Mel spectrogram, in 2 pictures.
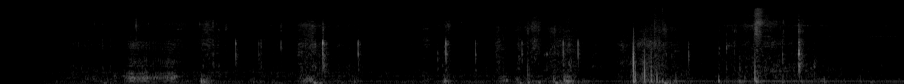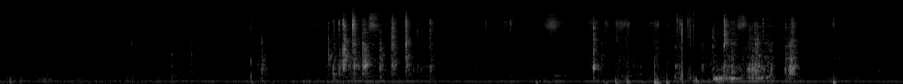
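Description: Faint clicks and rustles of plastic toys being handled on carpet, a toy car and horse trailer being pushed and moved about, with a couple of louder spells of rustling about two-thirds of the way in and near the end. A low steady hum sits underneath.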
